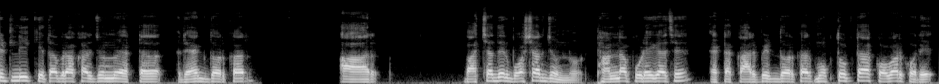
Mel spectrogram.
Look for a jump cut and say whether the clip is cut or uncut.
cut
